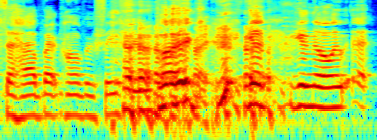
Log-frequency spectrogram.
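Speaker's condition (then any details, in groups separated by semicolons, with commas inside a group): Cerebral palsy; speech affected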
